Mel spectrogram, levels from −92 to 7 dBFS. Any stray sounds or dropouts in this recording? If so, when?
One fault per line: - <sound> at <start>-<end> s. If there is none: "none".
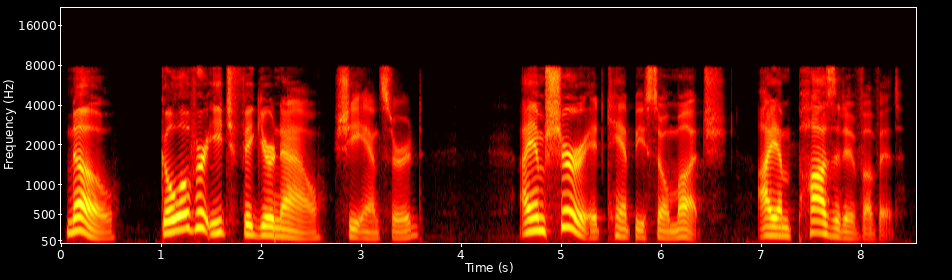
none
